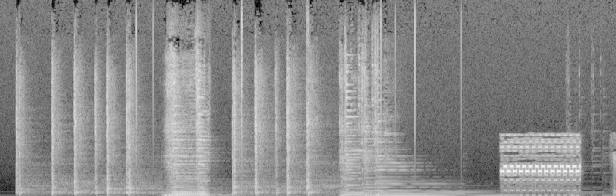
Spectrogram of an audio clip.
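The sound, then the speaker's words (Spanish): A telephone rings with one short, bright electronic trill near the end, after a run of tapping knocks and low tonal notes. No one talks. “¿Te está sonando el teléfono y no te diste cuenta?”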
